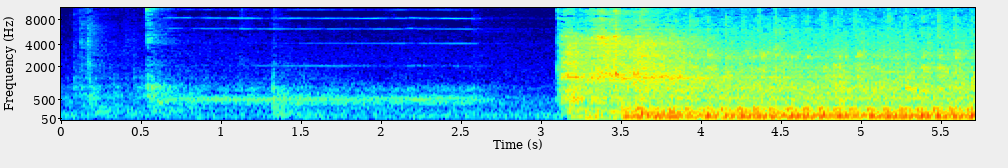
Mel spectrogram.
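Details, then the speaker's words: Honda Biz 110i motorcycle engine with fairings off: busy, rattly idle with a steady beat; engine found with very little, old-looking oil, apparently never changed. "Esse é o barulho que ele está fazendo. Primeira coisa que a gente vai observar, se o motor tem óleo. É o primeiro passo. Deu para ver que ele está com pouquíssimo, mas pouquíssimo óleo mesmo no motor."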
